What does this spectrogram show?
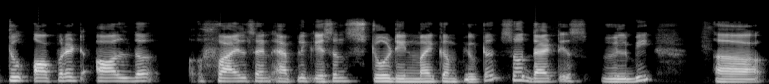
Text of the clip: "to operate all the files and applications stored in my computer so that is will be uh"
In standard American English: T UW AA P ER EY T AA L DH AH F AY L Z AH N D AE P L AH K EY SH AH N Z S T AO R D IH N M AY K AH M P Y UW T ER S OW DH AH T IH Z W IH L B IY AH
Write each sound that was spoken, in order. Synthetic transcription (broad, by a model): T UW AA P ER EY T AA L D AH F AY L S AH N D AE P L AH K EY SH AH N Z S T AO R D IH N M AY K AH M P Y UW T ER S OW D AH T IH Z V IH L B IY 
